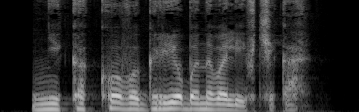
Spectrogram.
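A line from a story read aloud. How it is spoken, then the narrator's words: Growl. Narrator (Russian): прорычал он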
